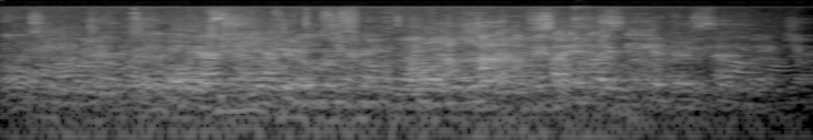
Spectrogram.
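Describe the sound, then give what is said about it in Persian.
A steady murmur of many overlapping voices of surrounding people talking, indistinct background chatter at moderate volume throughout, with no single speaker standing out. “سر و صداهایی مثل صدای صحبت کردن اطرافیان،”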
